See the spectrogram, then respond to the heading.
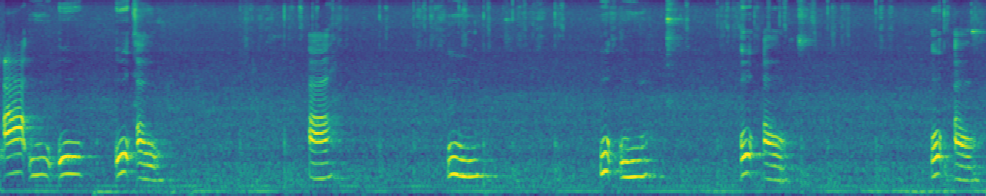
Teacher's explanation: ये हमारे जीभ के पीछे के भाग से उच्चारण होता है। आ उ ऊ ओ औ पीछे से उच्चारण होता है। · और पश्च जो है ये क्या है, तो आ उ ओ आओ, आ उ ओ आओ, ओ आओ। ये हमारे जीभ के पीछे के भाग से उच्चारण होता है।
